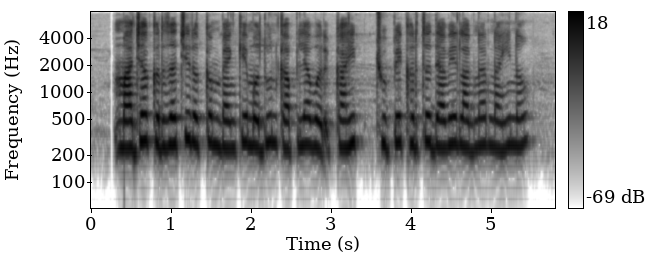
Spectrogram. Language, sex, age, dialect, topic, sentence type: Marathi, female, 18-24, Standard Marathi, banking, question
